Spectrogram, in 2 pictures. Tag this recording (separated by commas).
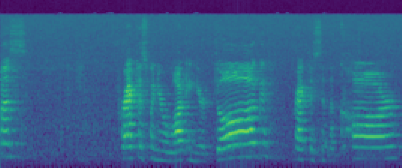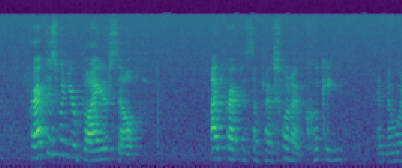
Speech, Female speech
